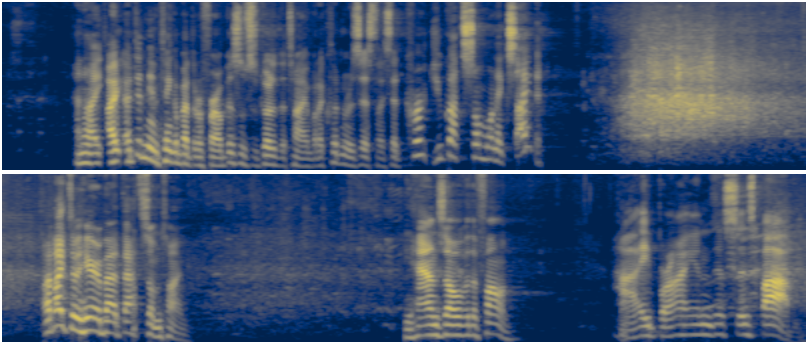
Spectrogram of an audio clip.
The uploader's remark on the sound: Recorded live at the Buffini & Company MasterMind Summit.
